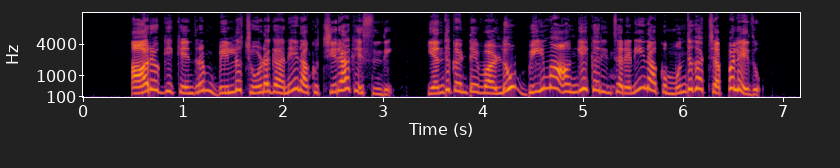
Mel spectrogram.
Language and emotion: Telugu, angry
